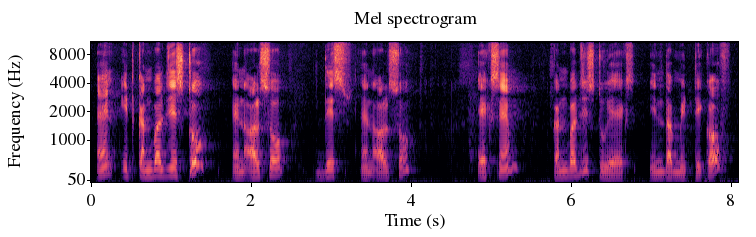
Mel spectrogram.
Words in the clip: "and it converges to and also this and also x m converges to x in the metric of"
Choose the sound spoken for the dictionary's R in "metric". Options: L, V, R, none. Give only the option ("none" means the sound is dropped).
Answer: none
